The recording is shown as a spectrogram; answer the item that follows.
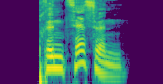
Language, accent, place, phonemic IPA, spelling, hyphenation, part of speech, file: German, Germany, Berlin, /pʁɪnˈt͡sɛsɪn/, Prinzessin, Prin‧zes‧sin, noun, De-Prinzessin.ogg
- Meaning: princess (female member of a royal family other than a queen, especially a daughter or granddaughter)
